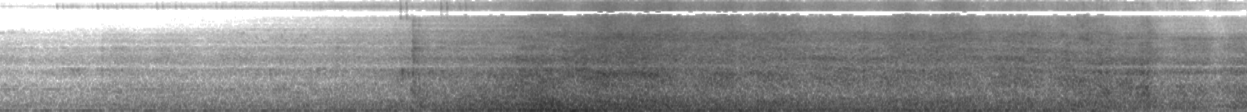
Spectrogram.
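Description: Limited express electric train passing through a station at speed without stopping. Its rumble builds and is loudest about five seconds in as the cars rush past with rail clatter. It fades in steps near the end as the last car goes by.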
